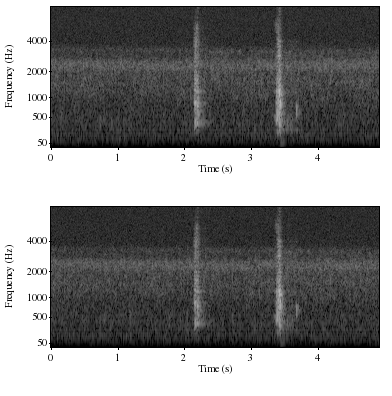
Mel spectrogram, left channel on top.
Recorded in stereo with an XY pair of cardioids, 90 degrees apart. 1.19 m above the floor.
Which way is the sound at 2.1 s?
15° left.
